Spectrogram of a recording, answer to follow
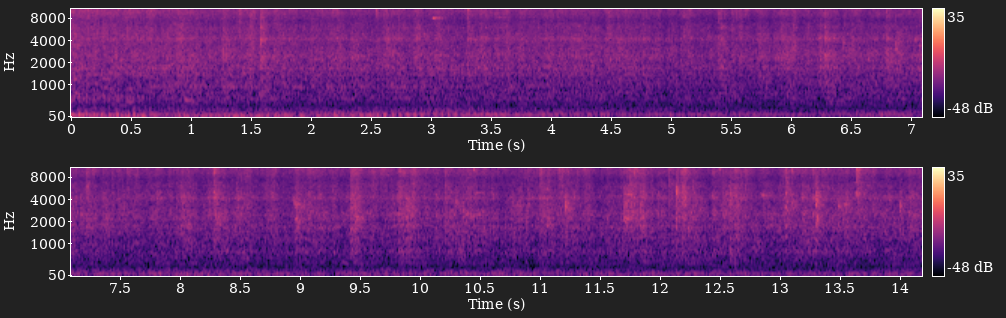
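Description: Low engine rumble of a passing motor vehicle, loudest at the start and fading over the first few seconds into a steady low background hum. Faint irregular ticks sound over it in the second half.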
